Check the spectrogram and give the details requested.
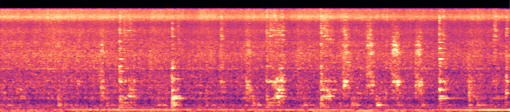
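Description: Onion-tomato masala sizzling in a metal kadai over a gas flame while a steel ladle stirs it, scraping and clinking against the pan at irregular moments.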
